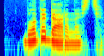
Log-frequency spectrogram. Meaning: gratitude, gratefulness, thankfulness
- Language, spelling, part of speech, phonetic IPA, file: Russian, благодарность, noun, [bɫəɡɐˈdarnəsʲtʲ], Ru-благодарность.ogg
